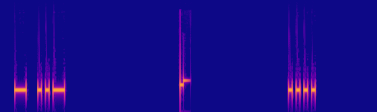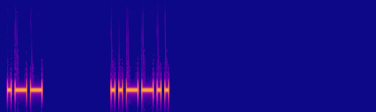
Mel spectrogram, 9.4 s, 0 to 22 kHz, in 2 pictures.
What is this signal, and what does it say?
Morse code, heard as a keyed tone, about 25 wpm, spaced as for 11 wpm, 700 Hz. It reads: TU HW?
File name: Top 20 QSO Elements - 6x Character Spacing - 25wpm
